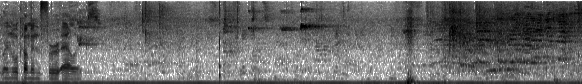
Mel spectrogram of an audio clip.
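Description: Young girls shout and call out to each other in an echoing gym.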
